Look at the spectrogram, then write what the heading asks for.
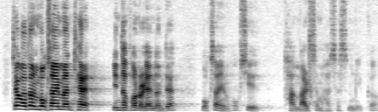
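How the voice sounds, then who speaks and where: Fairly quick in pace, a man speaks in a high pitch with very wide pitch swings. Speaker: pastor. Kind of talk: sermon. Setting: church.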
